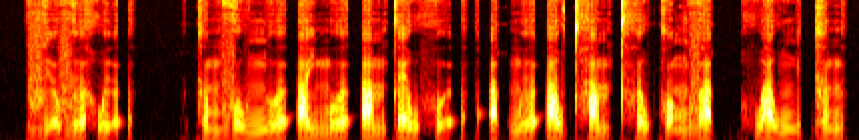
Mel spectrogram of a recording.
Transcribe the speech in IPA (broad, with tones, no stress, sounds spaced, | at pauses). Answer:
v ḭ˧˨ ə̯ v ɨ˧ ə̯ h w ɨ̰˧˨ ə̯ ʔ | k ə˧ m v o˨˩ w ɲ u˨˩ ə̯ ʔ a˧ j m u˨˦ ə̯ ʔ a˧ m t̪ ɛ˨˦ w h ṵ˧˨ ə̯ ʔ | ʔ a˨˩ t̚ m ɨ˧ ə̯ ʔ a˧ w t̪ʰ a˧ m t̪ʰ ə˧ w k ɔ̰˧˥ ŋ v a˨˩ t̚ | h w a˨˩ w ŋ i˨˩ t̚ ɣ ə˨˦ n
